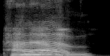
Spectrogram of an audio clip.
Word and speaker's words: Panem: I decided to dig a little deeper into Panem? How do you pronounce this? Help me. – Panem. Yes.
